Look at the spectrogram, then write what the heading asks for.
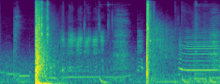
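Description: Goats bleating in a snowy clearing while hunting in DayZ Frostline, with two sharp gunshot cracks cutting through the wavering bleats, fairly close and loud.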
